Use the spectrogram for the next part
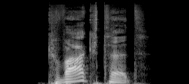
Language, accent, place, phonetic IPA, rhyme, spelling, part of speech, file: German, Germany, Berlin, [ˈkvaːktət], -aːktət, quaktet, verb, De-quaktet.ogg
- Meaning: inflection of quaken: 1. second-person plural preterite 2. second-person plural subjunctive II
